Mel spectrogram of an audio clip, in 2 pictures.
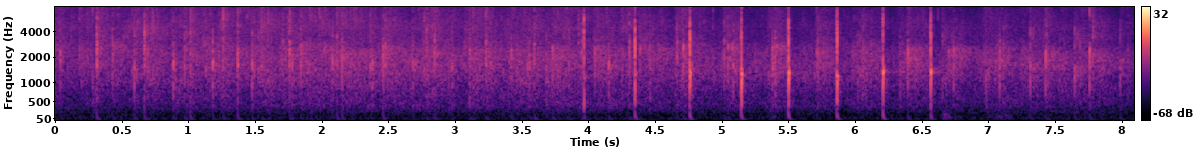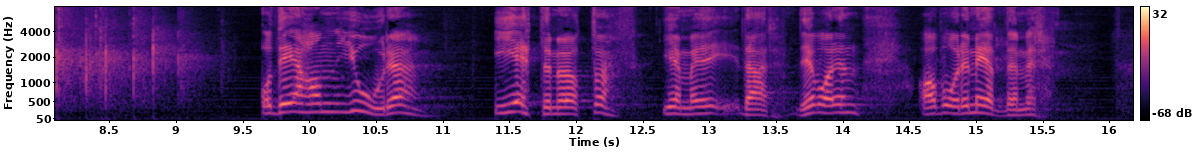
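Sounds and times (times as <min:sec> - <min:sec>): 
audience applause: 0:00.0 - 0:09.2
speech: 0:09.7 - 0:15.6.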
